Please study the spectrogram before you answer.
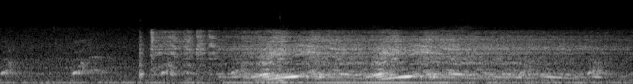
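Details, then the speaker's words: Kids' 12 V electric ride-on scooter started by shorting the two outer wires of its faulty starter switch; a click, then small motor whirs with hum rising and falling with speed, scooter moving: runs normally, switch needs replacing. "Scooter हमारा start हो गया अब हम देखेंगे इसको चला के ये आगे चल रहा है चल रहा है चल रहा है"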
